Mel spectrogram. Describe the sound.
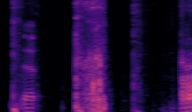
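A person imitates with their mouth the sound a man's fart made, blowing four short, sputtering raspberry buzzes in an uneven rhythm, each a rough, fairly loud burst with a low, buzzy tone and brief pauses between.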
